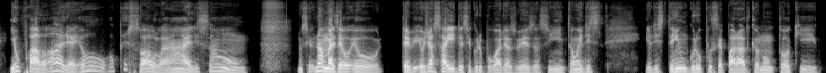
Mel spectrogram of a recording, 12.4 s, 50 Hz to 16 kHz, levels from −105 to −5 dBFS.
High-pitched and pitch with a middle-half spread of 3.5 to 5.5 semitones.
No: low, 130 Hz; average, 3.8 semitones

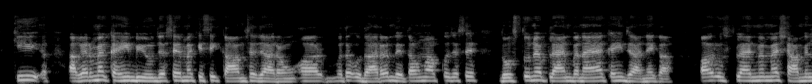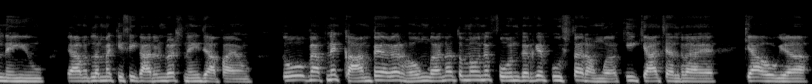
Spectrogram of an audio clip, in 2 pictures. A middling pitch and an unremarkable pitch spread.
Yes: medium, 165 Hz; average, 3.3 semitones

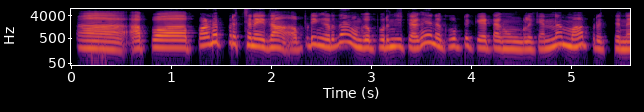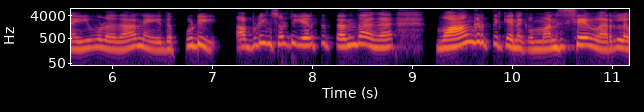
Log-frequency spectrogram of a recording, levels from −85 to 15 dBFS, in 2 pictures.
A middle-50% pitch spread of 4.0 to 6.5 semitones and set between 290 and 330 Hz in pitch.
No: average, 5.0 semitones; high, 230 Hz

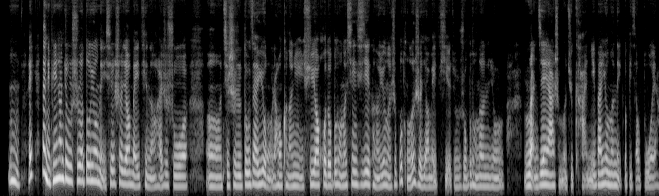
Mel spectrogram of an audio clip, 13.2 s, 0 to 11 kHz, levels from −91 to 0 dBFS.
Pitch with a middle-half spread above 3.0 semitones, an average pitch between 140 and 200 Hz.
Yes: average, 3.5 semitones; medium, 185 Hz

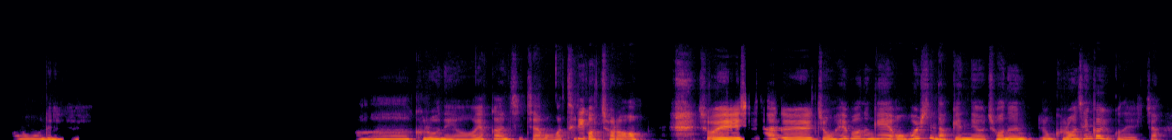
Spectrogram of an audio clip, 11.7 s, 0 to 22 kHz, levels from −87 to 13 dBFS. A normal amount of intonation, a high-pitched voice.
Yes: average, 4.6 semitones; high, 220 Hz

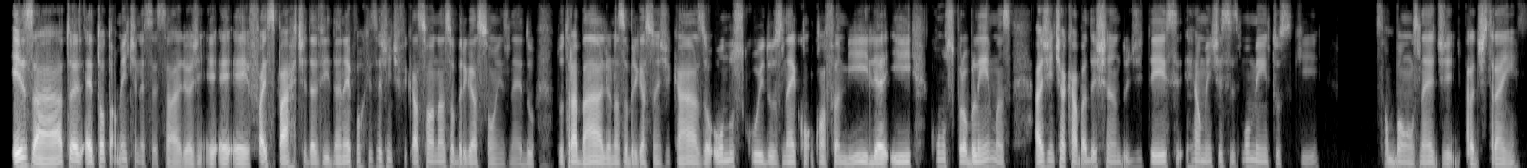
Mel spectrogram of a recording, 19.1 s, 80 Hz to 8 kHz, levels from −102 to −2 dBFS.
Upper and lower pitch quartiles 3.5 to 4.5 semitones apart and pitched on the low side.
No: average, 3.1 semitones; low, 100 Hz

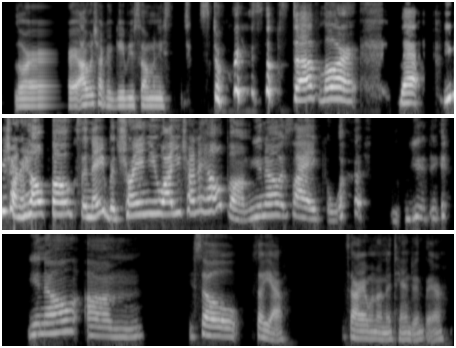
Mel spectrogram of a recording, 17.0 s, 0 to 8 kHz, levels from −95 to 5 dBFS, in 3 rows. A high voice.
Yes: high, 230 Hz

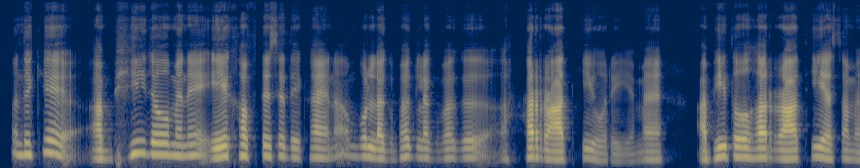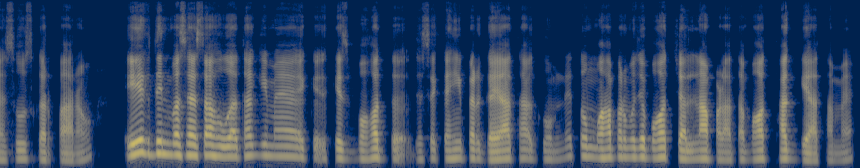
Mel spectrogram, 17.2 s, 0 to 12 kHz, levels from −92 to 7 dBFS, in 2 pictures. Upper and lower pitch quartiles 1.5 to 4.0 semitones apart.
No: average, 4.7 semitones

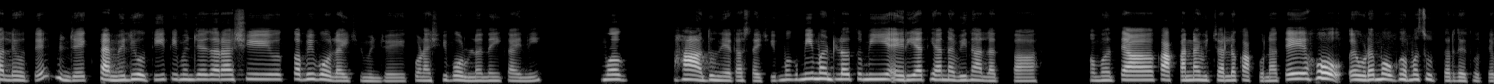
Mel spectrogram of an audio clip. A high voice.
Yes: high, 205 Hz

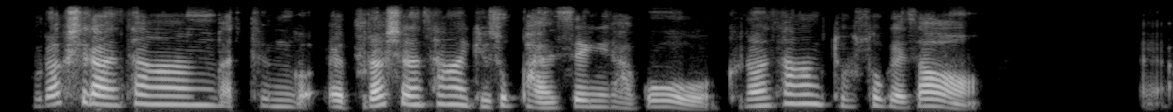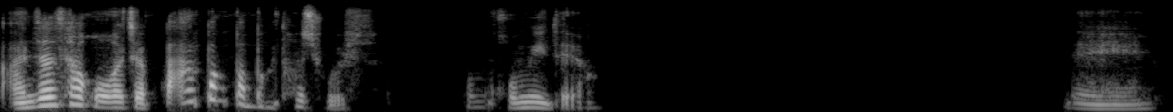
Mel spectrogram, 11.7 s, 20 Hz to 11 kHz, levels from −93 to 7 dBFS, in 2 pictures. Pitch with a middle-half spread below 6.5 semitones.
No: wide, 6.8 semitones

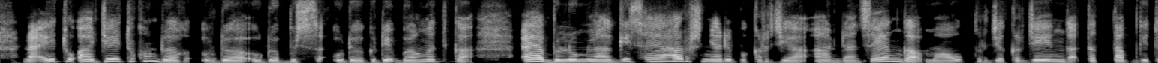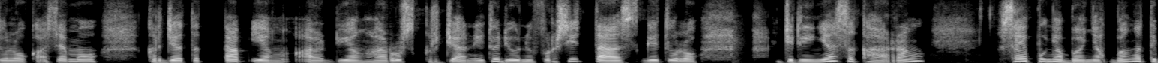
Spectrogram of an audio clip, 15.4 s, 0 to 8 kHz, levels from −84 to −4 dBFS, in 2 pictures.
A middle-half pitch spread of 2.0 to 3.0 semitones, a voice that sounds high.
Yes: average, 2.7 semitones; high, 205 Hz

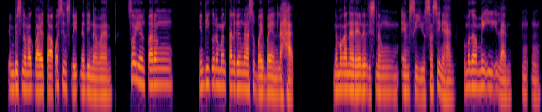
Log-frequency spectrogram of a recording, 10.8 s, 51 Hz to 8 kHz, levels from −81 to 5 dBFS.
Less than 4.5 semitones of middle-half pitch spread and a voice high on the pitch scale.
No: average, 3.9 semitones; medium, 140 Hz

